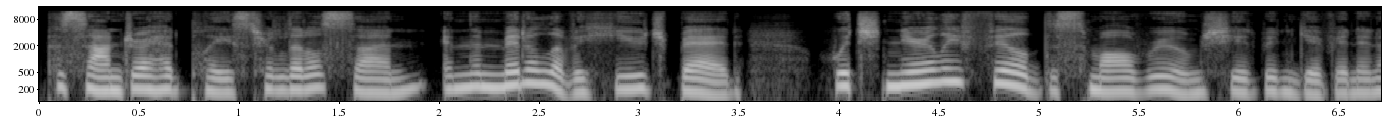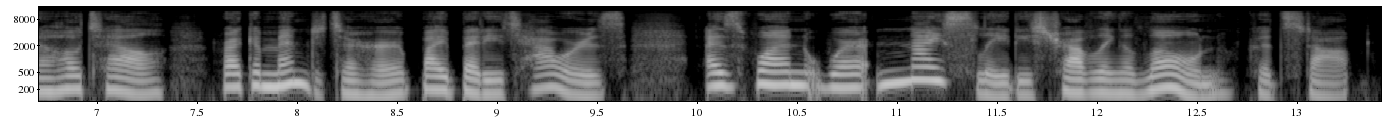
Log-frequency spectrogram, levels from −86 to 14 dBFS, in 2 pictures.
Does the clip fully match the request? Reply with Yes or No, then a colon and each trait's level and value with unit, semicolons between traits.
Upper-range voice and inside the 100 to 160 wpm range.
No: high, 195 Hz; average, 185 wpm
